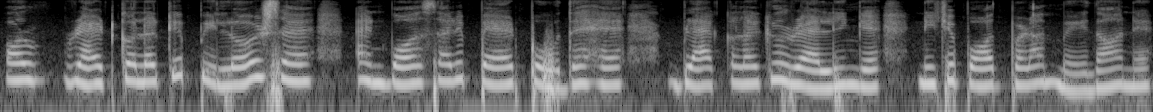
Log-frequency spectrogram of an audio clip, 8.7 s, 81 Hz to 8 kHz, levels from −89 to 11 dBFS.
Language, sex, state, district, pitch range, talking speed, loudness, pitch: Hindi, female, Rajasthan, Jaipur, 245-285 Hz, 150 wpm, -16 LUFS, 260 Hz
